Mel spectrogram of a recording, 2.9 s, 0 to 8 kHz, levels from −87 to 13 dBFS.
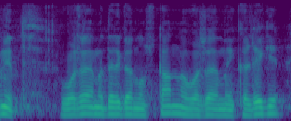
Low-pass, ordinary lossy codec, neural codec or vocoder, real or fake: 7.2 kHz; none; codec, 16 kHz, 4 kbps, FunCodec, trained on LibriTTS, 50 frames a second; fake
